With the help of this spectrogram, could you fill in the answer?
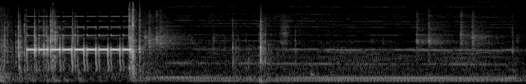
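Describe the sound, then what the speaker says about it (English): A Ferrari's car alarm gives a rapid series of about ten sharp electronic beeps, loud and close, then a steady low engine-like hum with a few faint clicks. "The alarm."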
